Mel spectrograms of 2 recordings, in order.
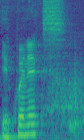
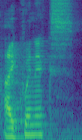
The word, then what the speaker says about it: IQUINIX: It's called the I guess it's pronounced IQUINIX. IQUINIX.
